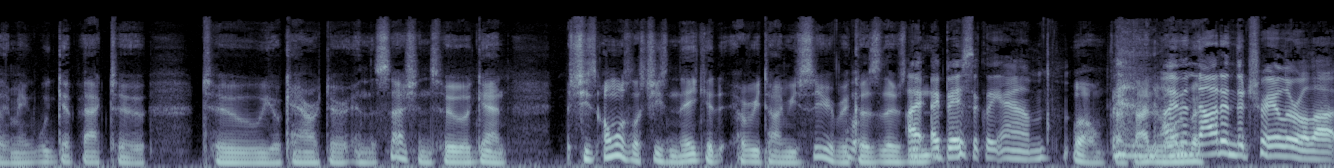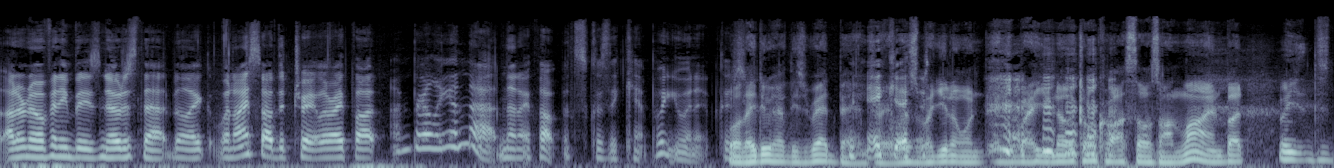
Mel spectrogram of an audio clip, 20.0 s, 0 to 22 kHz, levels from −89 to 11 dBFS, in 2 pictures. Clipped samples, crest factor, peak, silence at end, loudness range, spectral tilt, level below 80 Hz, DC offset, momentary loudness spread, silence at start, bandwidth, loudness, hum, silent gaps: under 0.1%; 16 dB; -2 dBFS; 0 s; 7 LU; -5.5 dB/octave; -38 dBFS; under 0.1%; 11 LU; 0 s; 15.5 kHz; -17 LUFS; none; none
